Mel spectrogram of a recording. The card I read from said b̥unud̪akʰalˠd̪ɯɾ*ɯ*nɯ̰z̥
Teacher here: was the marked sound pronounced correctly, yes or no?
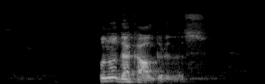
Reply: yes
